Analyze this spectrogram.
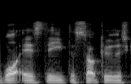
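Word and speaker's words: SocGholish: Am I right in saying that, Brandon? Sock Ghoulish or Sock Ghoulish? – Sock Ghoulish. I pronounce it Sock Ghoulish. It's kind of like Revel, Revel. There's different ways of pronouncing it. I just go by Sock Ghoulish.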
